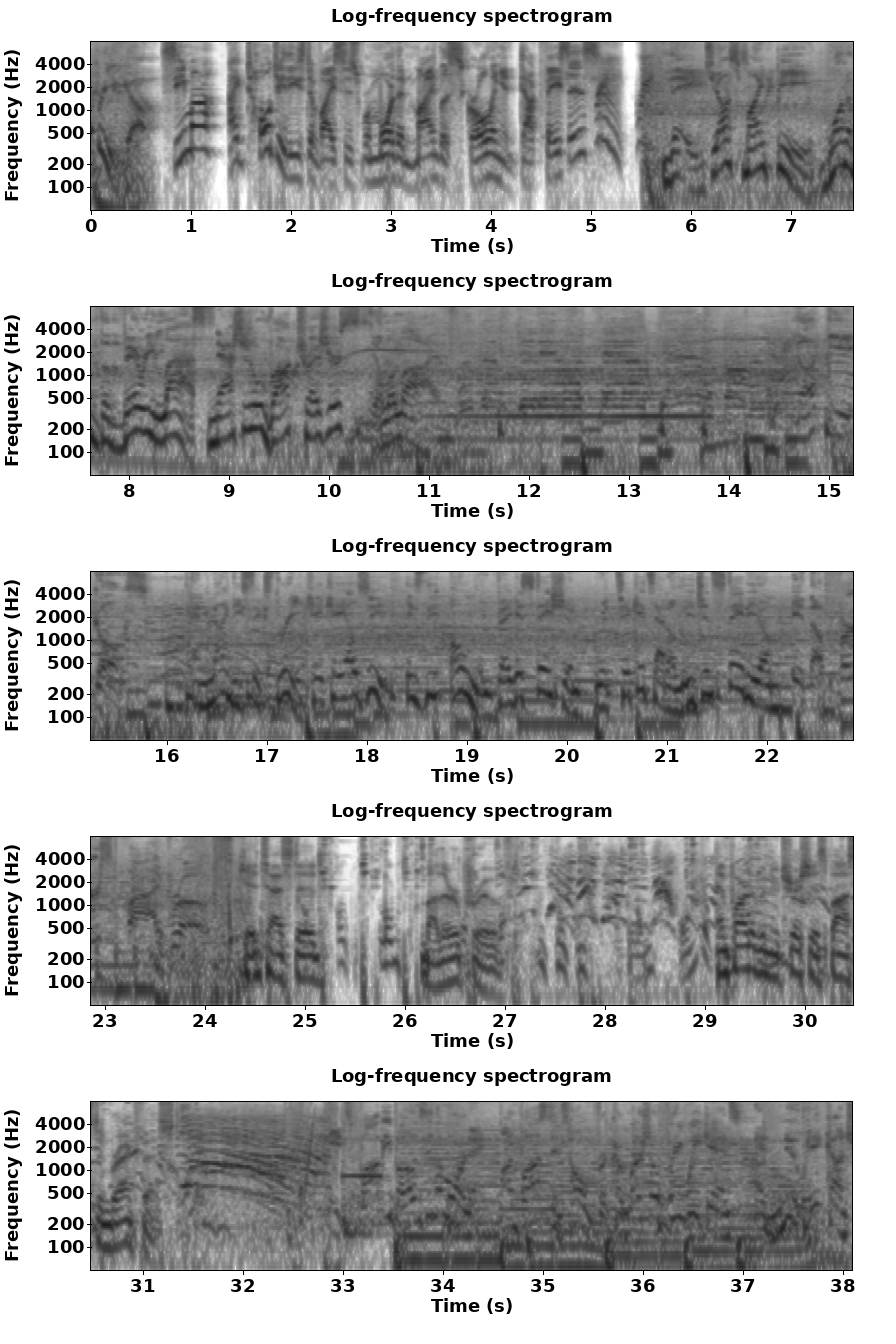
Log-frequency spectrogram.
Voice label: Radio Imaging

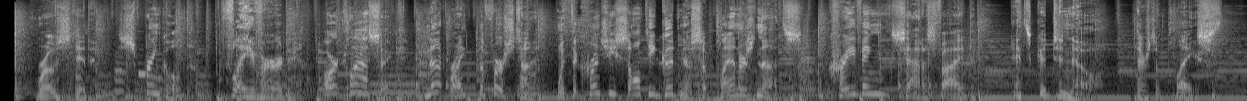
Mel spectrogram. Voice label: Commercial; Commercial Demo

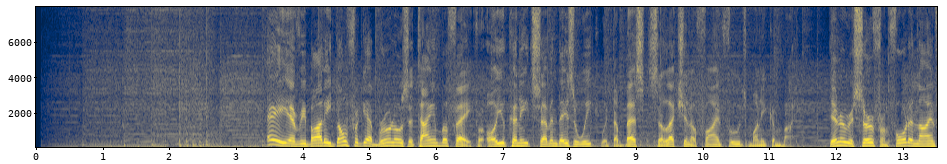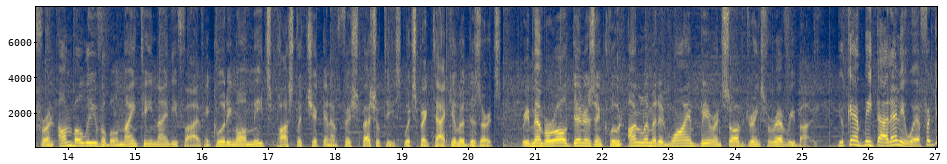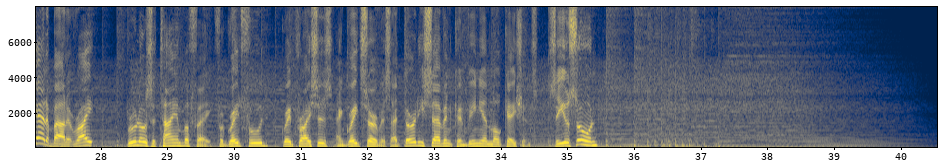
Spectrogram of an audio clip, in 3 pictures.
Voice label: Commercial NY Accent; Brunos

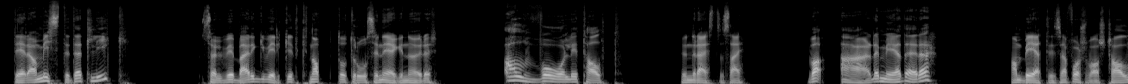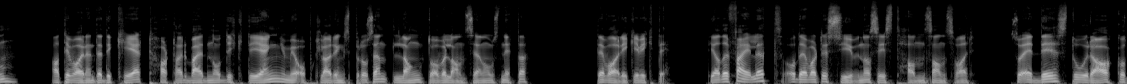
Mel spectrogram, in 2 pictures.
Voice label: audiobook

